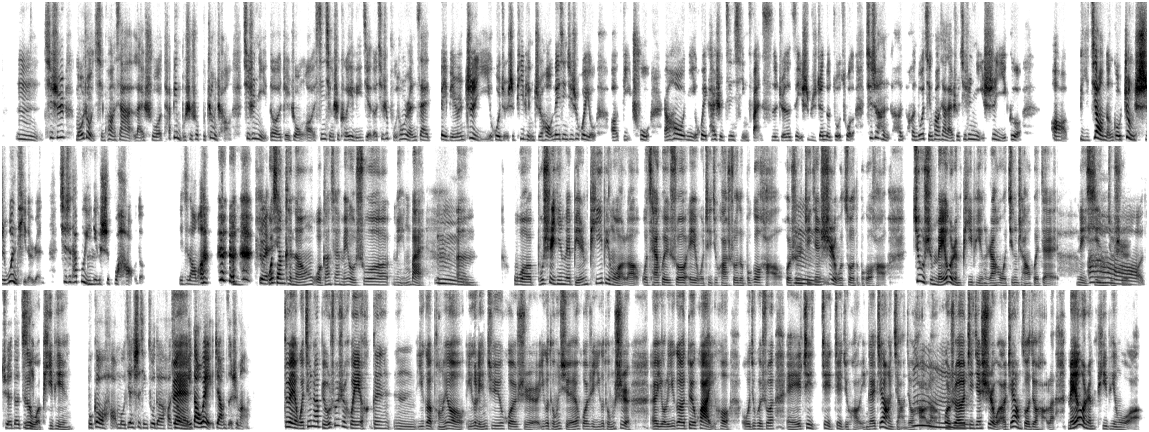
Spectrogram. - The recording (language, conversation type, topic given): Chinese, advice, 我该如何描述自己持续自我贬低的内心对话？
- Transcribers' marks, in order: "知道" said as "资道"; laugh; laughing while speaking: "对"; other noise; drawn out: "啊"; "会" said as "挥"; drawn out: "嗯"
